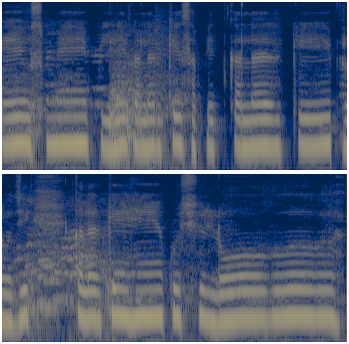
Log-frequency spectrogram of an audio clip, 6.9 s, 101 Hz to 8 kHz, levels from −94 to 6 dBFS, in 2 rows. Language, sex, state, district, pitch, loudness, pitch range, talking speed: Hindi, female, Uttar Pradesh, Deoria, 195 Hz, -37 LUFS, 185-200 Hz, 140 wpm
